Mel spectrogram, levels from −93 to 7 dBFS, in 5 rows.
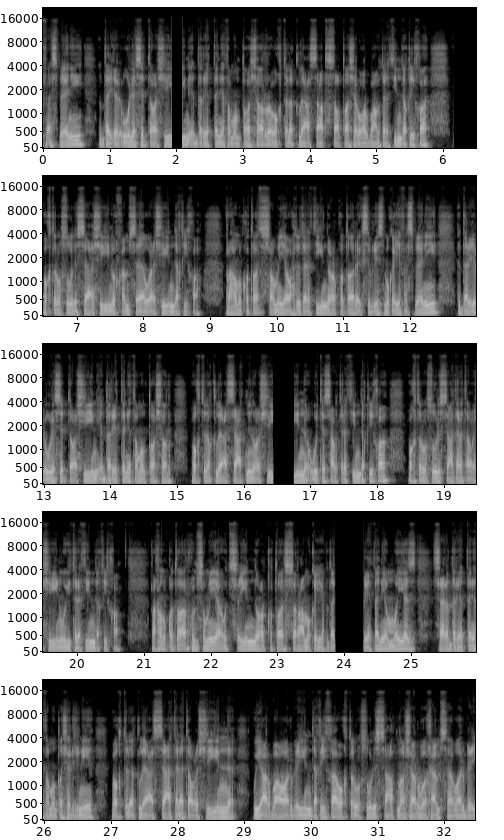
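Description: The audio cuts to silence at 1.93, 6.15, 16.44 and 23.86 s, for 0.16 to 0.43 s each. These are likely Bluetooth stalls, where the buffer ran dry.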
